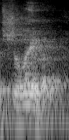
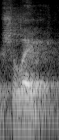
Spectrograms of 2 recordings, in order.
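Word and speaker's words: Shillelagh: fighting Irish stick fighting the Shala or Shala depending on how you want to pronounce it and traditionally You' be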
